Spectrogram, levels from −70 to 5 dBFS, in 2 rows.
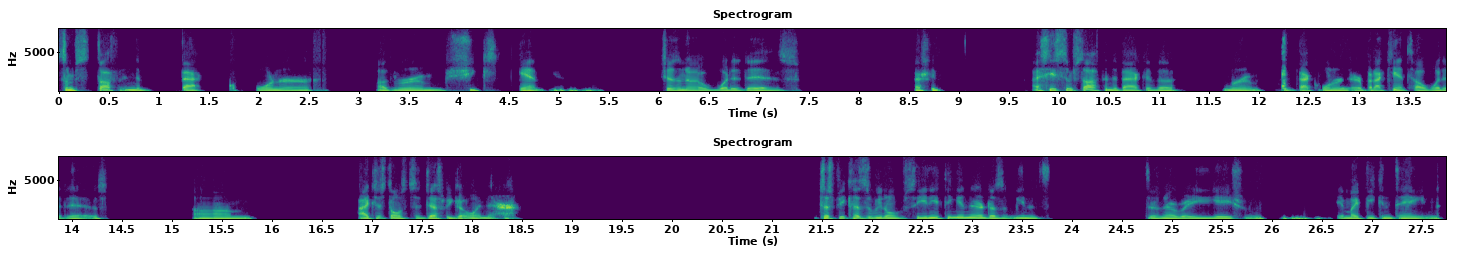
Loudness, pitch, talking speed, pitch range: -17 LUFS, 110 Hz, 145 wpm, 95-120 Hz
